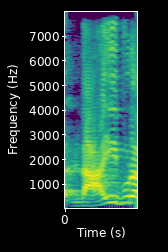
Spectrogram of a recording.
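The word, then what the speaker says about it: live: 마 발음 장애가 있는 사람들에게요 장치가 지금 발음을 인식해 주는 솔루션이 있다거나 또는 실시간 이거는 리브가 아니라 라이브라 읽어 줍니다.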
